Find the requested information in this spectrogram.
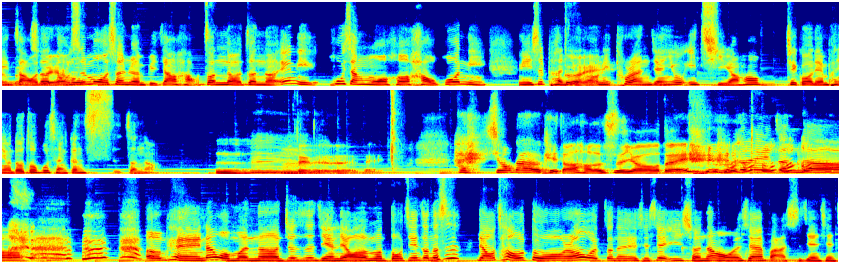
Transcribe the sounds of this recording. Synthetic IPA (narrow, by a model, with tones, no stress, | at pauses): i˨˧˩t͡sɑ˨˩ʊd̪ə˧˦t̪o˥ʊʂɻ̩˥˧mwɔ˥˧ʂə˥ŋɻə˧˥npi˨˩t͡ɕjɑ˥˩ʊxɑ˨˩ʊʈ͡ʂə˦˥nd̪ə˨ʈ͡ʂə˥nd̪ə˨i˥nwe˥˩ni˨˩xu˥ɕjɑ˥ŋmwɔ˧˥xɤ˧˥xɑ˨˩ʊkwɔ˥˩ni˨˩˦ | ni˨˩ʂɻ̩˥˩pʰə˧˥ŋt̪jo˧˨˩ɻa˧˥˩ni˨˩t̪ʰu˥ɻa˧˥nt͡ɕjɛ˥njo˥˧ʊʔi˥˩t͡ɕʰi˨˩ɻa˧˥nxo˥˩ʊt͡ɕʰi˧˥kwɔ˧˥ljɛ˧˥npʰə˧ŋjo˨˩ʊt̪o˥ʊt͡swɔ˥˧p̬u˥˩ʈ͡ʂʰə˧˥ŋkə˥nsɹ̩˨˩ʈ͡ʂə˥˦nd̪ə̰˨ | n̩˥˩˥t̪we˥˧ɪt̪wḛ˥˩t̪wḛ˥˩t̪wḛ˥˩ | a˥˩ɪɕi˥wɑ˥˧ŋt̪a˥˩t͡ɕa˥˩o˧˥kʰi˨˩ʈ͡ʂɑ˨˩ʊt̪ɑ˥˩ɑ˨˩ʊd̪ə˦ʂɻ̩˥˩jo˧˩ʊt̪we˥˩ɪt̪we˥˩ʈ͡ʂə˥nd̪ə˨ | o˧ʊkʰe˥ɪna˥˩wɔ˨˩mə˨nnə˧t͡ɕjo˥˧ʊʂ̬ɻ̩˥˩t͡ɕi˥˩ɛ˥nljɑ˧˥ʊdə˧nə˥mə˨˩t̪wɔ˥t͡ɕjɛ˥nʈ͡ʂə˥nd̪ə˨˧ʂɻ̩˥˩ljɑ˧˥ʊʈ͡ʂʰɑ˥ʊt̪wɔ˥ɻa˧˥nxo˥˩ʊwɔ˨˩ʈ͡ʂə˥nd̪ə˨jo˨˩ʊɕjɛ˥ɕjɛ˥i˧˩ʈ͡ʂʰə˥nna˥˩wɔ˨˩mə˨˦nɕjɛ˥na˥˩pa˨˩ʂɻ̩˧˥t͡ɕjɛ˥˧nɕjɛ˥n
